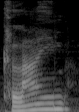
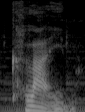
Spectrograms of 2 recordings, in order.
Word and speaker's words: climb: ça b en passon b en silencieux be silent il pas dit climb il dit climb climb qui signifie grimper il pas dit plumber il dit plumber Plom qui signifie plombier.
